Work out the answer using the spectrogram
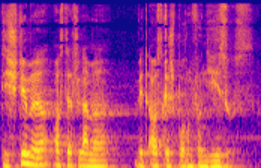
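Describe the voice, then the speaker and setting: A man preaching a sermon with dramatic swings between loud emphasis and hushed, drawn-out phrases. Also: medium pitch, fairly even intonation. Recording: long hall reverb.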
